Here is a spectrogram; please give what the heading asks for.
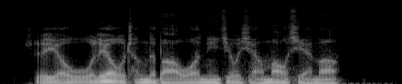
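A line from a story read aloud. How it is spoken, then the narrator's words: Sharp stern. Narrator (Chinese): 姬冰燕厉声说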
